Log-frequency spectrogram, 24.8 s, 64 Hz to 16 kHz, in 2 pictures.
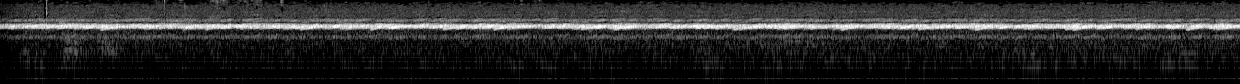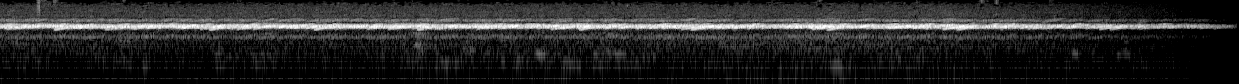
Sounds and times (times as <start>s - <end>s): Outside, rural or natural: 0.0s - 24.7s.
